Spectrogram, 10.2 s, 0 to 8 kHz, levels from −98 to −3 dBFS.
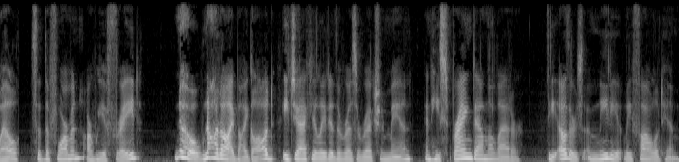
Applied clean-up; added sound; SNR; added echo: none; none; none; none.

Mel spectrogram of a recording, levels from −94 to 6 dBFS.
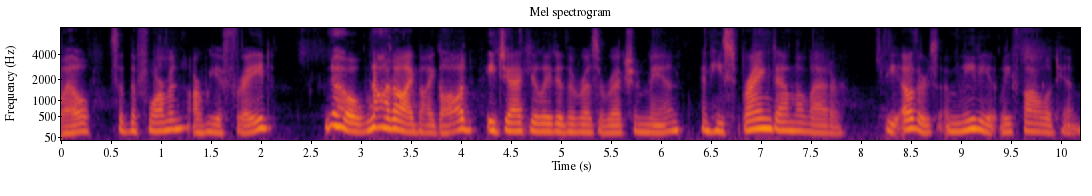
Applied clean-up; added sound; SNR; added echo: neural separator model SepFormer DNS4.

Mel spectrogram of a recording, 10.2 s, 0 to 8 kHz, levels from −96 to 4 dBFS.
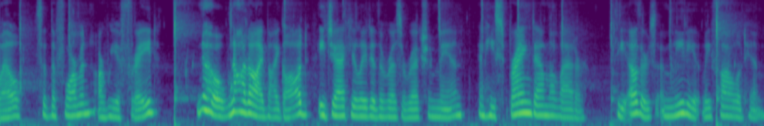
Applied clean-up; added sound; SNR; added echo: none; Water / Splash, splatter; 18 dB; none.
